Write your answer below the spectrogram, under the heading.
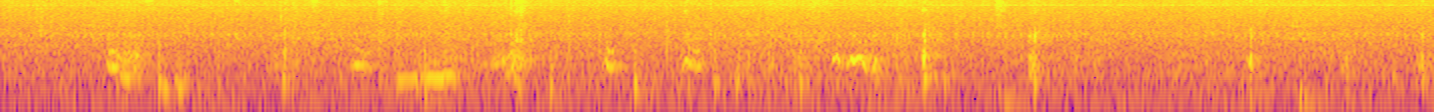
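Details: Staffordshire bull terrier puppies, fourteen days old, letting out soft, brief mid-pitched squeaks and whimpers at irregular moments, mixed with faint rustling and small tapping sounds.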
